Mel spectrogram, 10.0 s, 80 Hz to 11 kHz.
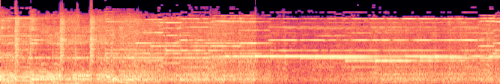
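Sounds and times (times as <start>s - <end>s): long high held notes: 0.0s - 10.0s.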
